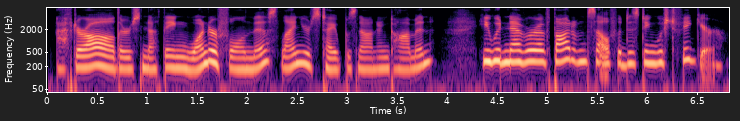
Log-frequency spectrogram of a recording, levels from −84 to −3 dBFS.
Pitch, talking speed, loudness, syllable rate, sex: 220 Hz, 195 wpm, -18 LUFS, 6.2 syllables/s, female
